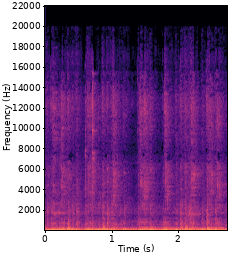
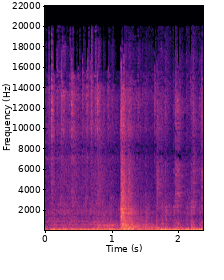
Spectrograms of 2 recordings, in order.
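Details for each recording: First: Fully rebuilt 1953 Chevy 3800 truck, restarted after cleaning the spark plugs; the key had been left on and the coil or points may be cooked. Low, lumpy, uneven idle; running rich from too much choke. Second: 1953 Chevy 3800 truck, fully rebuilt, after cleaning spark plugs and suspected cooked coil or points: deep, low rumble at steady idle with one brief clatter; runs and idles fine, possibly too much choke.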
